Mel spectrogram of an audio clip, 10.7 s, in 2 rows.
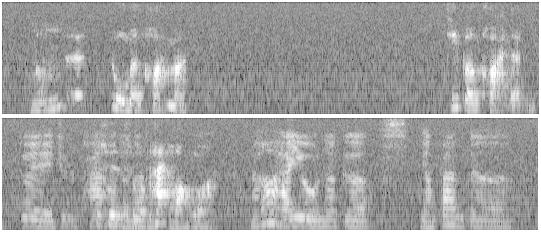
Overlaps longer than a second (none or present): present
